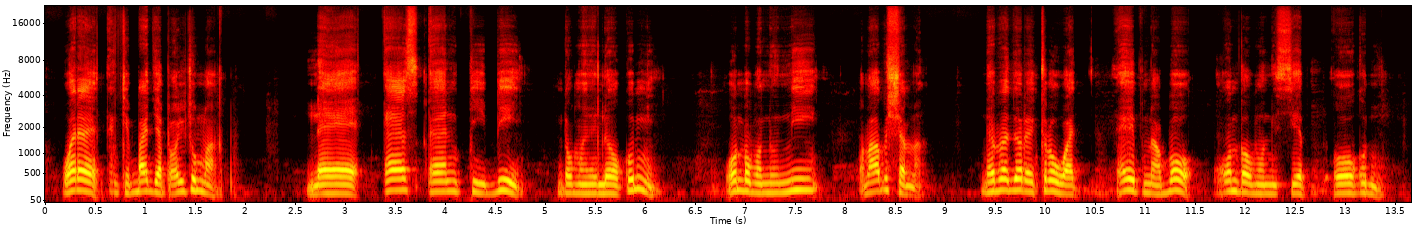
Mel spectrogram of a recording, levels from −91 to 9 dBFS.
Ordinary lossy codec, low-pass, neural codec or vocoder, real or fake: none; none; codec, 44.1 kHz, 3.4 kbps, Pupu-Codec; fake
